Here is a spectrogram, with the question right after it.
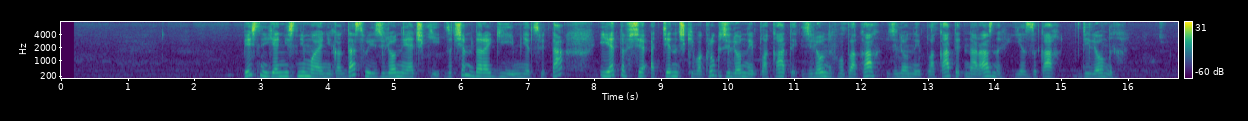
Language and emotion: Russian, neutral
